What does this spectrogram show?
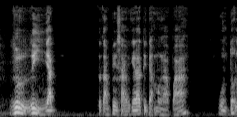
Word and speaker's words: Duriyat: adalah ucapan dan dialek masyarakat kami Duriat kalau menurut bahasa madrasah yang tentunya sebenarnya adalah dzurriyat tetapi Shakira tidak mengapa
